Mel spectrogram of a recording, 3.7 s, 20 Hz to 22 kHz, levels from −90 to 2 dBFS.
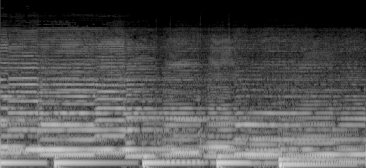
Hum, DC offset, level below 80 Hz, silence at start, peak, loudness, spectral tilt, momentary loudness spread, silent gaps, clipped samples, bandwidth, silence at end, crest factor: none; under 0.1%; -42 dBFS; 0 s; -6 dBFS; -22 LUFS; -7 dB/octave; 5 LU; none; under 0.1%; 11.5 kHz; 0 s; 16 dB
